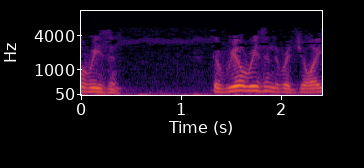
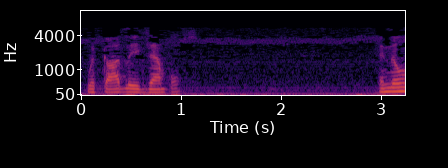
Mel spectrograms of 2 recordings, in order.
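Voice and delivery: low, subdued, halting prayer; humble, quiet address to God; congregational prayer; 4 semitones lower, 4 dB quieter than usual. Real, not acted. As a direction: pray earnestly and softly, pausing between phrases. Leads closing prayer.

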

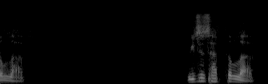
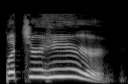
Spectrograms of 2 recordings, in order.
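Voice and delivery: loud, high, drawn-out holler; acted affirming yell, stretched out; shouted reassurance; 14 dB louder, much slower than usual. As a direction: slowly shout it so a deaf friend hears. His shouted answer to Thelma.

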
